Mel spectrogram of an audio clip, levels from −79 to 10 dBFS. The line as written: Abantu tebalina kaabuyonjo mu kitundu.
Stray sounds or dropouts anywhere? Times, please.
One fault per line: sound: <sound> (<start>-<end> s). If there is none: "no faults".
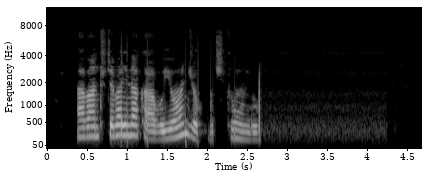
no faults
